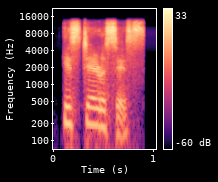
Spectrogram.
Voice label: "Hysteresis", Indian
